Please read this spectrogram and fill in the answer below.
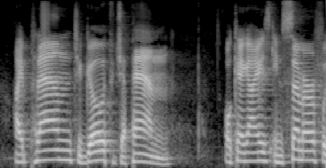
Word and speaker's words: Japan: Alors, attention à la prononciation de ce mot, ok, et à la place de l'accent tonique, Japan, le Japon, Japan.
